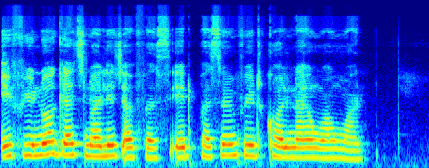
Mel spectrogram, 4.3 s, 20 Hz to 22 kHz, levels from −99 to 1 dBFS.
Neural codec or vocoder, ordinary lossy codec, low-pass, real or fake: none; none; 19.8 kHz; real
